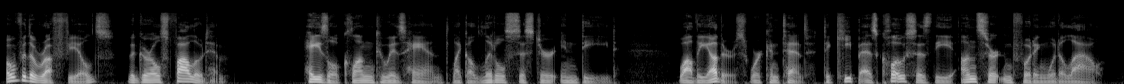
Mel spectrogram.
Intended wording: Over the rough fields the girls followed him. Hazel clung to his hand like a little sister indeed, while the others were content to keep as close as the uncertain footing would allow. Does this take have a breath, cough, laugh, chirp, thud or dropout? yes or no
no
